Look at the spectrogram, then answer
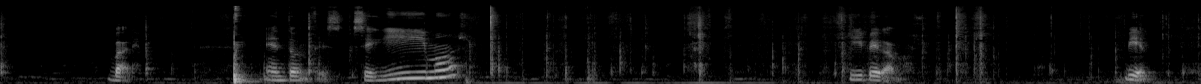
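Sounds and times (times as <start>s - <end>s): paper rustling and crinkling: 4.6s - 12.0s.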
